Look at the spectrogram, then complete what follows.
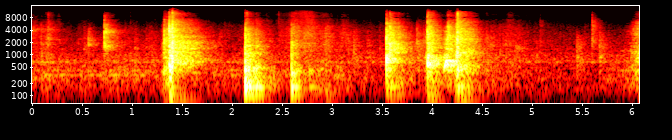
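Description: Hard plastic clicks and knocks of the Shark IZ320EUT cordless stick vacuum's swappable battery pack being pulled out and a fresh one latched in after the first battery ran flat. There are about eight sharp clicks, spaced irregularly.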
